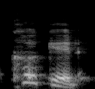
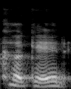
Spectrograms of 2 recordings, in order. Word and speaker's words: cooked: So, by the time you arrive, I will have cooked. Not cooked. It's cooked with a t a t sound at the end there.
